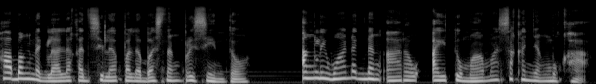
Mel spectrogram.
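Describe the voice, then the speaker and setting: A woman narrates a scripted emotional drama in a slightly low voice. The sound is dry and close, with faint music behind her. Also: big pitch swings, brisk, dry recording. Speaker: story narrator.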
